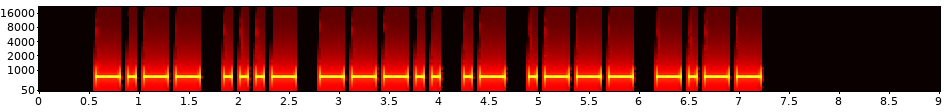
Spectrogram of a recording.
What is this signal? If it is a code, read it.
Morse code, heard as a keyed tone, about 15 wpm, 700 Hz. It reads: YV8AJY
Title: DXCC-100 Call Signs - 6 Characters - Repeated 3x - 15wpm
